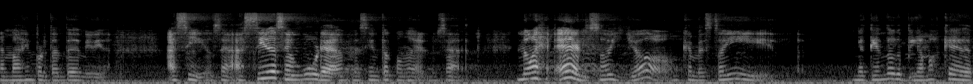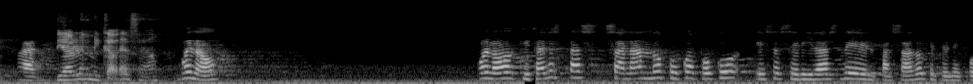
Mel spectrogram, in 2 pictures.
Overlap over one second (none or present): none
